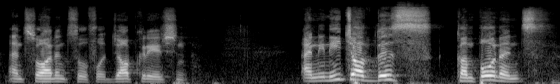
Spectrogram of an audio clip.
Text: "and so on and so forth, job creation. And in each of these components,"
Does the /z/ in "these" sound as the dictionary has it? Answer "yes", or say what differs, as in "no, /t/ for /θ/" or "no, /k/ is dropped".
no, /s/ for /z/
